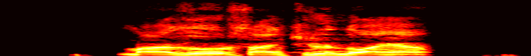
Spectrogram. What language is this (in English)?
Sindhi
